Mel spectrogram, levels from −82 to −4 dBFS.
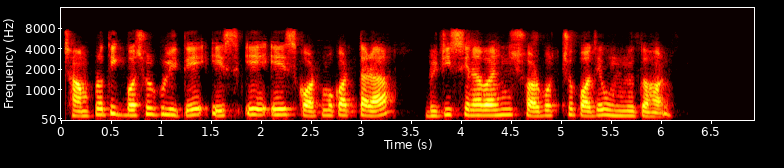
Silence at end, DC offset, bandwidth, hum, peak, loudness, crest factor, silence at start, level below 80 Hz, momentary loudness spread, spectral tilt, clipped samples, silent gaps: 0.85 s; under 0.1%; 8.2 kHz; none; -6 dBFS; -24 LUFS; 18 dB; 0.05 s; -66 dBFS; 8 LU; -4 dB/octave; under 0.1%; none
